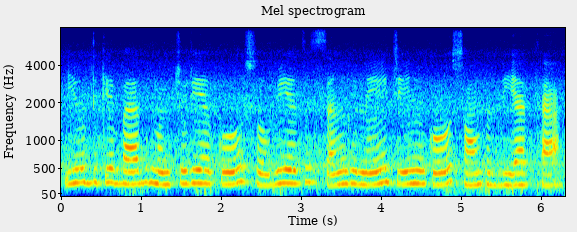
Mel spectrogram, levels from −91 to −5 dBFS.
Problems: none marked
